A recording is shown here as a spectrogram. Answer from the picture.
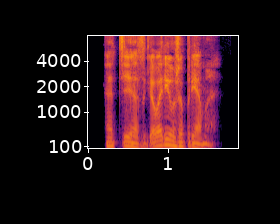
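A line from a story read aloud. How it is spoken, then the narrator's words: Sigh. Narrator (Russian): вздохнул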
